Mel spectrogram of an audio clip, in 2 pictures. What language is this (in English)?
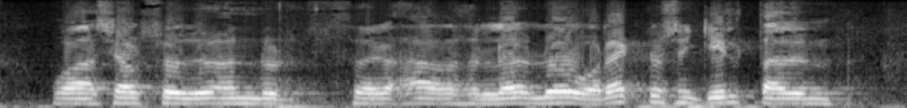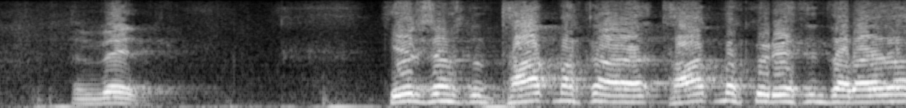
Icelandic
